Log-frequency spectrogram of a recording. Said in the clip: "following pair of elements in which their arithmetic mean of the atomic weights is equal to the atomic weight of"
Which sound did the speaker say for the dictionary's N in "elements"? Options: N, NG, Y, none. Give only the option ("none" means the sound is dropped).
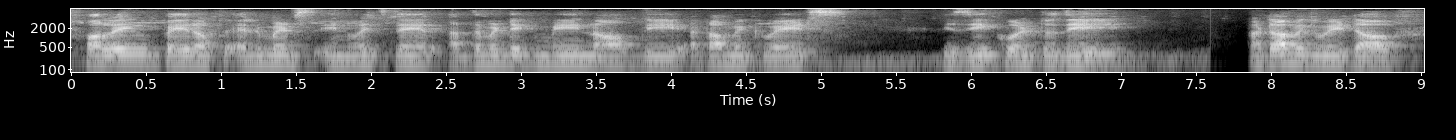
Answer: N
